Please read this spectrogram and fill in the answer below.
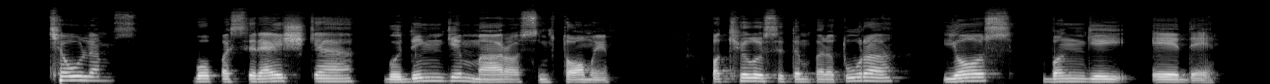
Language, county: Lithuanian, Alytus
